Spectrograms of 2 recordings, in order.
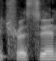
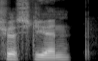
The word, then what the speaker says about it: Tristian: and then it's pretty it's basically like christian but just put a tris at the front so instead of christian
